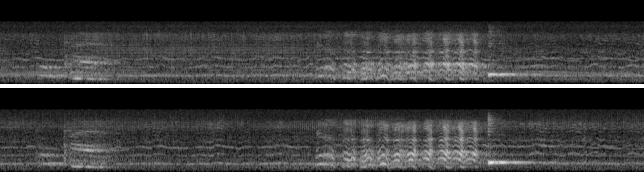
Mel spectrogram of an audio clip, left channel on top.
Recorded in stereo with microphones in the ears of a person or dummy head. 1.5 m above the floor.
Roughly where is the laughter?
Centre.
